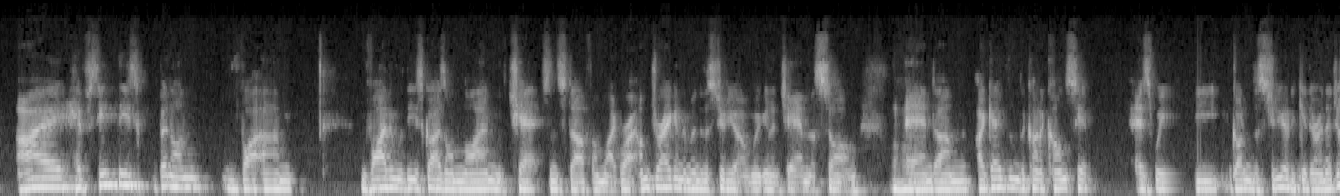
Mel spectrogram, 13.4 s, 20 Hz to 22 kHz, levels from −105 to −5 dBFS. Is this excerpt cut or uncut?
uncut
